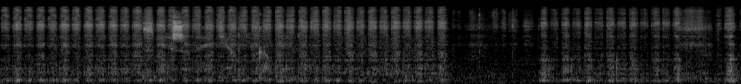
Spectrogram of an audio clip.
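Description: A dark colored pencil quickly hatches across a flat sheet of white drawing paper resting on a wooden table. It makes a steady run of bright, dry scratching strokes, almost three per second, with one sharper stroke near the two-second mark. After the midpoint the strokes turn softer and quieter, then build again toward the end.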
